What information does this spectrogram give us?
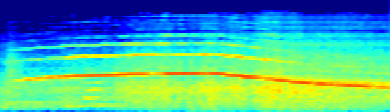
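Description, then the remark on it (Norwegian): An ambulance siren in Romania, shuttling to care for people with heatstroke, wails steadily, its pitch slowly rising and then sweeping down, loud over a low background of traffic rumble, with no one speaking. “I Romania går ambulansen i skytteltrafikk for å ta seg av folk som har fått heteslag.”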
